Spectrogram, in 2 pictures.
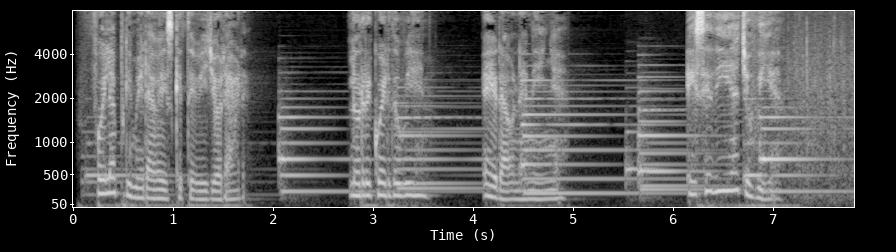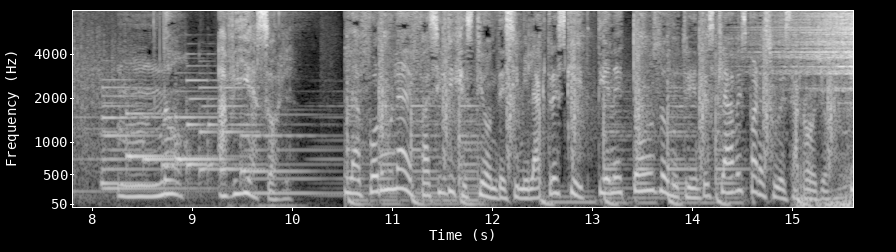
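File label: female, Latin American Spanish, commercial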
